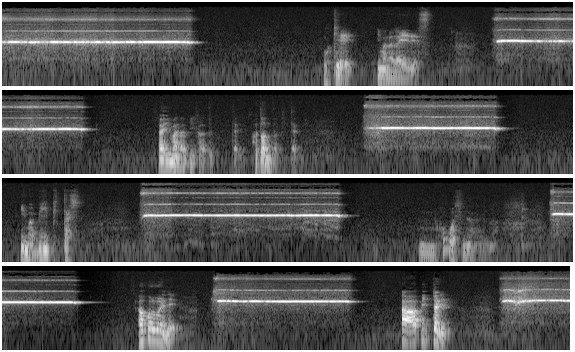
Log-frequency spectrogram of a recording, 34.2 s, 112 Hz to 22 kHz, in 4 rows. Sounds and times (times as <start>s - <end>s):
Whistle: 0.0s - 3.1s, 7.4s - 10.0s, 14.0s - 16.3s, 19.2s - 22.5s, 25.4s - 27.3s, 28.8s - 31.2s, 33.2s - 34.2s.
